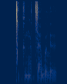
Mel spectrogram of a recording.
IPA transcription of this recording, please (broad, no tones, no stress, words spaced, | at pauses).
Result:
ǀiɡøŋa d͡zæwɵ lɘ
